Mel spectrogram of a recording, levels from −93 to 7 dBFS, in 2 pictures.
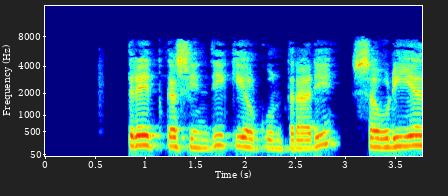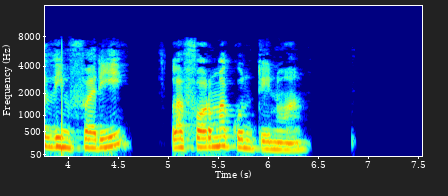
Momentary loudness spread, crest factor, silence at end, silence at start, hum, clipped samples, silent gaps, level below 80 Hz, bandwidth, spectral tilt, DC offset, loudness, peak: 10 LU; 18 dB; 1.15 s; 0.85 s; none; under 0.1%; 2.95-3.06 s, 4.64-4.90 s, 4.98-5.03 s; -56 dBFS; 8 kHz; -5.5 dB/octave; under 0.1%; -19 LUFS; -2 dBFS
